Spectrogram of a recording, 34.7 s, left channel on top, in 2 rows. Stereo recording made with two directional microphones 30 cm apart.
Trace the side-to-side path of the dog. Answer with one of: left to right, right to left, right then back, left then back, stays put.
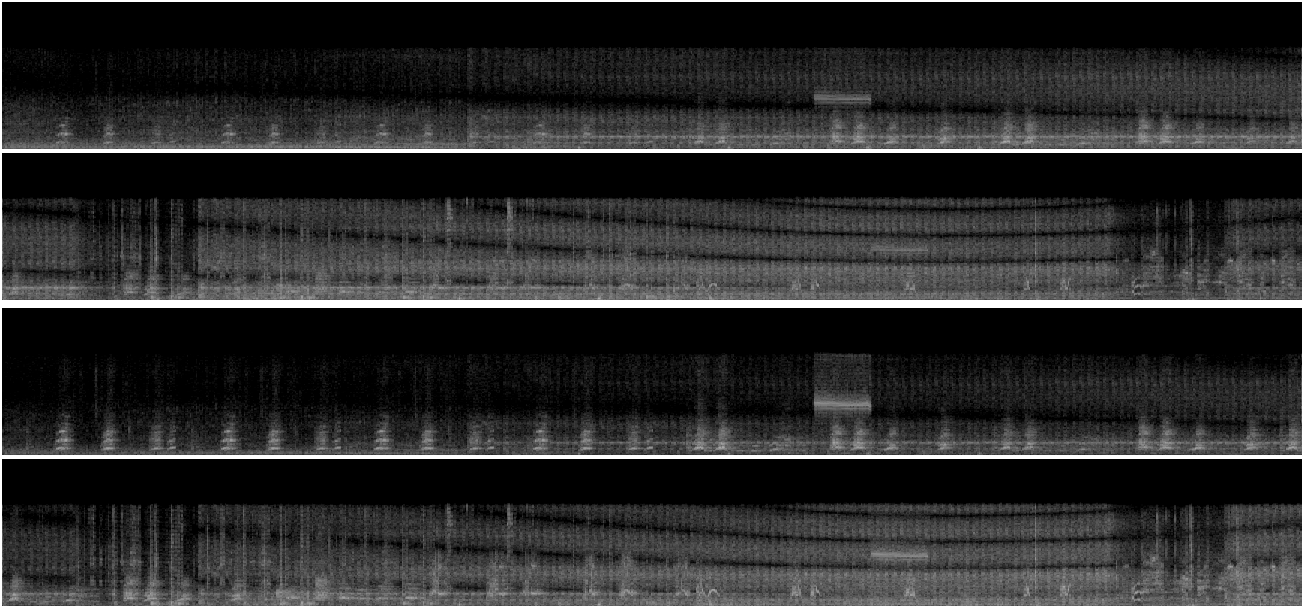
left then back.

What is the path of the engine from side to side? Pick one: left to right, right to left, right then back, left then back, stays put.
left to right.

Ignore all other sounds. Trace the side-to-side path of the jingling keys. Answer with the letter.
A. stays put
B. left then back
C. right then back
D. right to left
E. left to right
D.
